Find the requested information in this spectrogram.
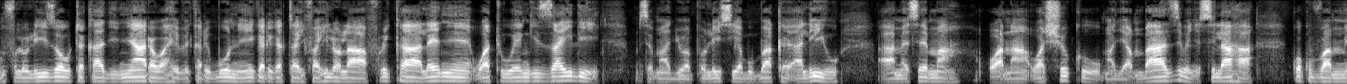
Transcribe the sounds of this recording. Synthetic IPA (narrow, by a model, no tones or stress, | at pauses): m̩fululizɔwautɛkaʄiɲaɾawaɦivikaɾiɓunikatikataifahilɔlaːfɾikalɛɲɛwʔatʰuwɛŋɡizaiɗim̩sɛmaʄiwapʰɔlisiaɓuɓakaa̰liua̰mɛsɛmawa̰nawʔaʃukuma̰ʄa̰mbaziwɛɲɛsilaɦakwakuvam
